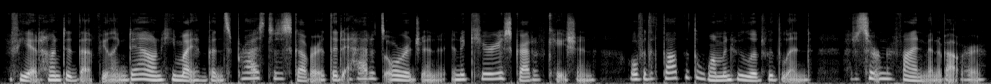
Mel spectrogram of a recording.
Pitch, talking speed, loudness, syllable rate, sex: 220 Hz, 235 wpm, -20 LUFS, 6.7 syllables/s, female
